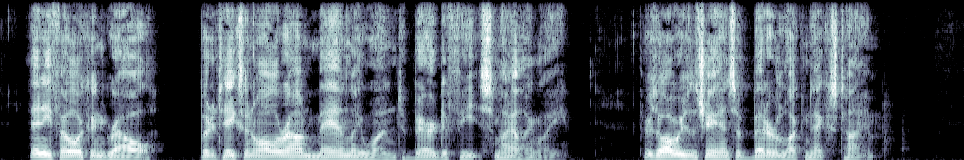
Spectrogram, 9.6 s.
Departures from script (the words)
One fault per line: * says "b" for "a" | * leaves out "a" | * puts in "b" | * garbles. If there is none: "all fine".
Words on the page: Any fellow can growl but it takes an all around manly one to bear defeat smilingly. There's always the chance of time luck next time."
* says "better" for "time"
